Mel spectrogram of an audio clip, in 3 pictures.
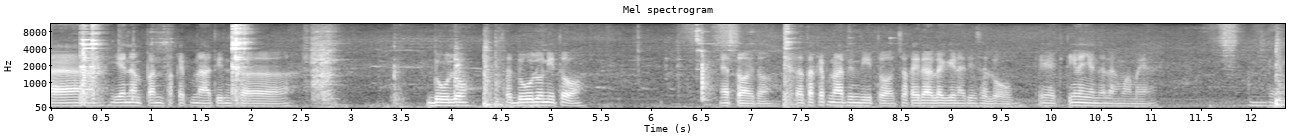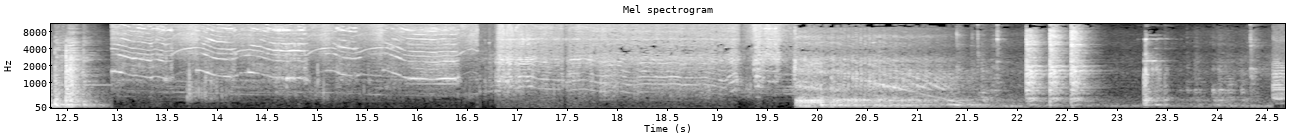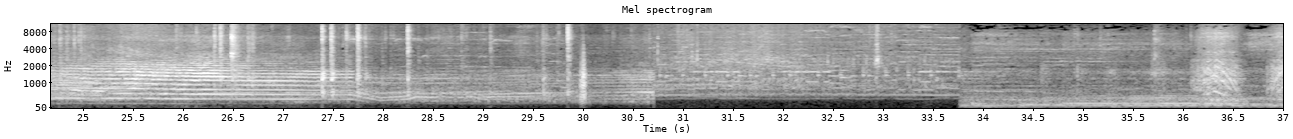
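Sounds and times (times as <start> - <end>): angle grinder cutting steel: 13.0 - 21.7, 24.6 - 33.8
music: 33.4 - 37.0.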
